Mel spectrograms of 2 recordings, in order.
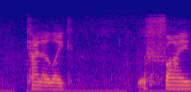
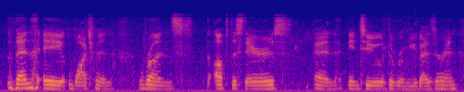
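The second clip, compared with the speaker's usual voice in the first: ordinary talk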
